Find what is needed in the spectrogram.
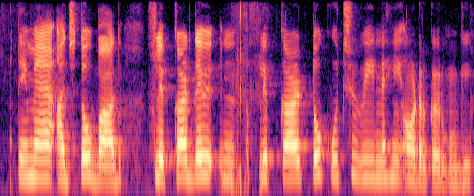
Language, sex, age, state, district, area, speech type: Punjabi, female, 18-30, Punjab, Rupnagar, rural, spontaneous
